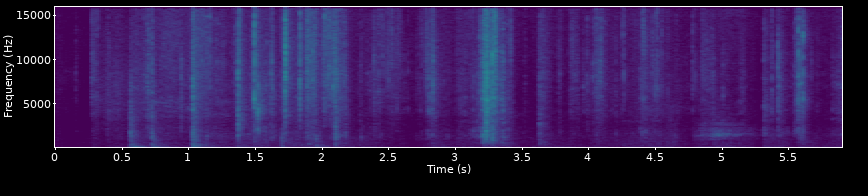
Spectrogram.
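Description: Light clicking and rustling of trading cards and a cardboard box being handled, with a few sharper taps about half a second and about three seconds in.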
